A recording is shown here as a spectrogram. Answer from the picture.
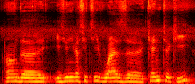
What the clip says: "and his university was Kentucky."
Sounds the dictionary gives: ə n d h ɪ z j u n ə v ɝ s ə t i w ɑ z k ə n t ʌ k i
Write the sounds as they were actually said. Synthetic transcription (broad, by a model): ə n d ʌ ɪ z j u n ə v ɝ s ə t i w ɑ z k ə n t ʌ k i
